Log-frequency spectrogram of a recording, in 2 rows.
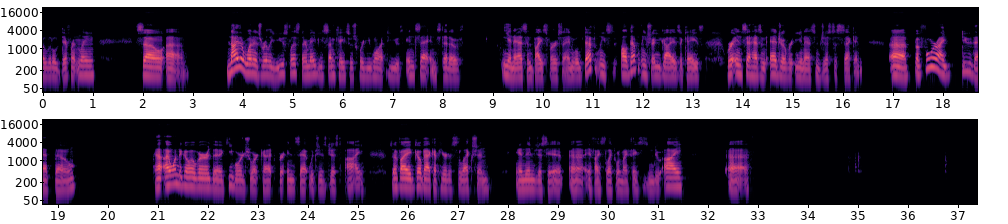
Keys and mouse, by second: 26.3 click, 29.7 click, 35.2 Escape, 37.0 i.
